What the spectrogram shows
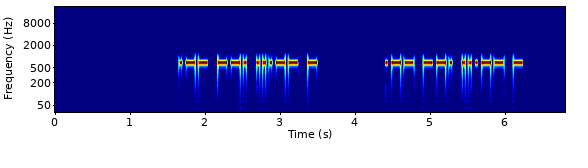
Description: Morse code, heard as a keyed tone, about 28 wpm, 700 Hz. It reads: WG3T WG3T
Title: USA Call Signs - 4 Characters - Repeated 2x - 28wpm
